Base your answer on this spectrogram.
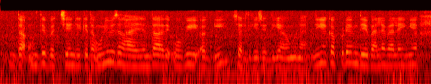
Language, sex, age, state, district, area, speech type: Dogri, female, 30-45, Jammu and Kashmir, Udhampur, urban, spontaneous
